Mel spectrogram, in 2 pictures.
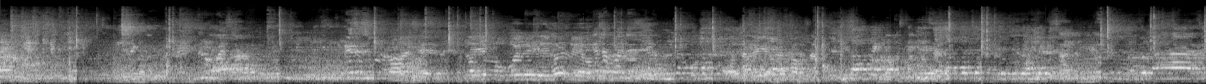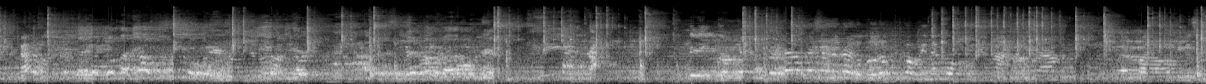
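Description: Fighting game sound effects and music play from an arcade machine.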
